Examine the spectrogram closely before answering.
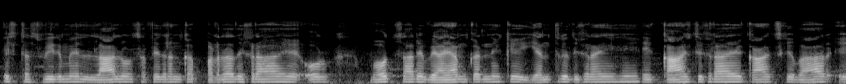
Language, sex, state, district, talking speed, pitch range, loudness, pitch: Hindi, male, Chhattisgarh, Raigarh, 220 wpm, 115-125 Hz, -21 LUFS, 120 Hz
